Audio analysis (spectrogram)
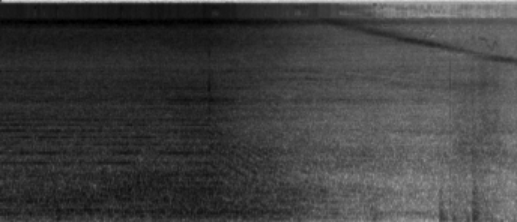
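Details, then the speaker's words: Forced-air garage heater that heats the air fast, normal running: a steady loud roar of fan and burner with an even hiss and an annoying high-pitched squeal, then tailing away. "it's not even so much the noise because the overall noise isn't really that bad it's the pitch of the noise for me that gets really annoying that like just high pitch kind of squeal"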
